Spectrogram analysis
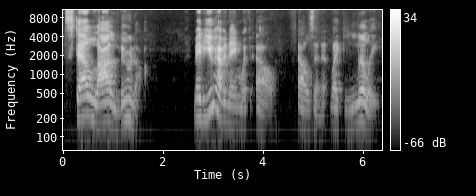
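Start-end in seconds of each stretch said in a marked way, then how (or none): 0.0-1.5 "Stellaluna" slow with a long L in the middle; stressing the L's. Shown as a demonstration. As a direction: lean on the L in "Stellaluna". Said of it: "Listen to all those L's".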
